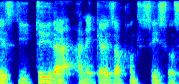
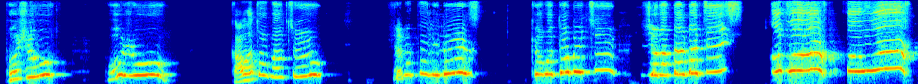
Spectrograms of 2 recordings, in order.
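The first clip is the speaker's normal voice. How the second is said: very high, loud frightened squeak; frightened puppets; 11 dB louder than usual. Acted. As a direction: squeal every line as a terrified puppet. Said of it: "We're gonna do frightened".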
